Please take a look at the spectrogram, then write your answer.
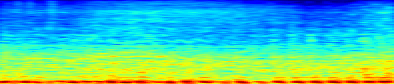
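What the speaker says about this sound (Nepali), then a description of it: "ल मैले स्टार्ट गर्नको जाँदैछु। ल साइलेन्सर त बबाल पड्किँदो रहेछ" Close, loud Renegade motorcycle exhaust right after starting, chugging in rapid uneven pops and backfires from a misfiring engine with no talking.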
